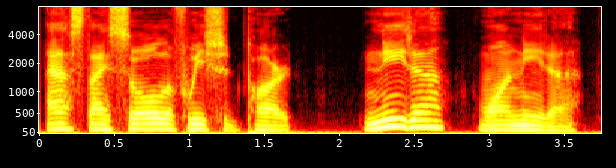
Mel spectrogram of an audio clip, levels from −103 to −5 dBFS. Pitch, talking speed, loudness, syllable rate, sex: 120 Hz, 145 wpm, -17 LUFS, 4.4 syllables/s, male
